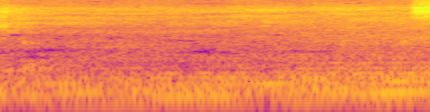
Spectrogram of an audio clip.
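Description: A steady low rumble of road vehicle traffic.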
